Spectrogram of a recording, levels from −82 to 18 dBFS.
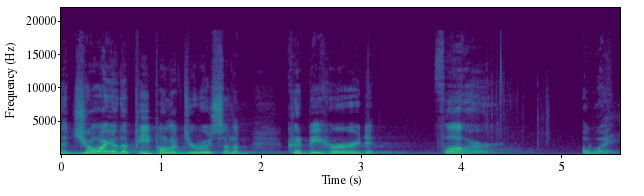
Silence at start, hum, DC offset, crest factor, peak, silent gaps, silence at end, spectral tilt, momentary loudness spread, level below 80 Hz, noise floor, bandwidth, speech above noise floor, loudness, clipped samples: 0 s; none; under 0.1%; 18 dB; -4 dBFS; none; 0.05 s; -6 dB/octave; 15 LU; -66 dBFS; -58 dBFS; 17 kHz; 38 dB; -21 LUFS; under 0.1%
